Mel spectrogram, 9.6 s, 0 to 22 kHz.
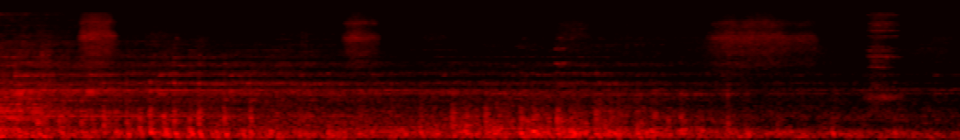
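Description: NJ Transit electric train, an ALP-46 locomotive with single-level coaches, rolling past on the rails: a steady wheel-and-rail rumble that fades as it draws away, with faint high steady tones and a few brief hissing rushes over it.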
